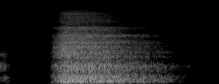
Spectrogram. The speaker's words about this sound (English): So imagine that green, warm feeling. Mm-hmm. You're breathing it in and you breathe out.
